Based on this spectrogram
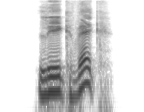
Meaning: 1. singular imperative of weglegen 2. first-person singular present of weglegen
- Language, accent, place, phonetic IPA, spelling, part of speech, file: German, Germany, Berlin, [ˌleːk ˈvɛk], leg weg, verb, De-leg weg.ogg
